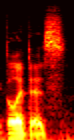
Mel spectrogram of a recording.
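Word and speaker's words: Glyders: Is it the gliders? So I would pronounce it the Glidders.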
